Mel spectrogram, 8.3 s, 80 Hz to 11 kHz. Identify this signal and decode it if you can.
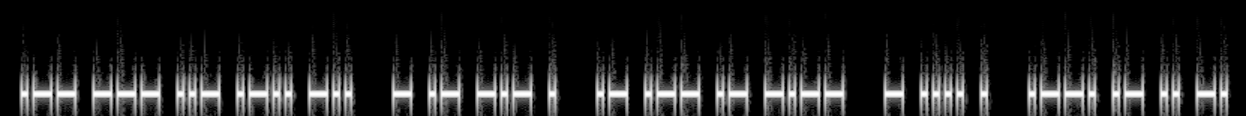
Morse code, heard as a keyed tone, about 30 wpm, 700 Hz. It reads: WOULD TAKE AWAY THE PAIN
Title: Sentences from Top 1600 Words 30wpm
